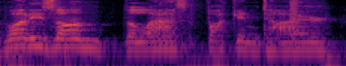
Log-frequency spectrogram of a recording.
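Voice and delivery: high-pitched retold outburst; wigging out. Impatient customer wigging out at the mechanic over his tires, imitated. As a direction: imitate a customer losing it in disbelief. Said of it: "just starts wigging out".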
